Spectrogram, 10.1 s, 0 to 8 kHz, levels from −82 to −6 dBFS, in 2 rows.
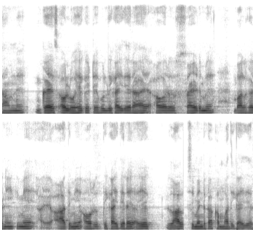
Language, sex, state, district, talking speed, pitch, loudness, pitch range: Hindi, male, Chhattisgarh, Bastar, 185 wpm, 125 Hz, -26 LUFS, 125-130 Hz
